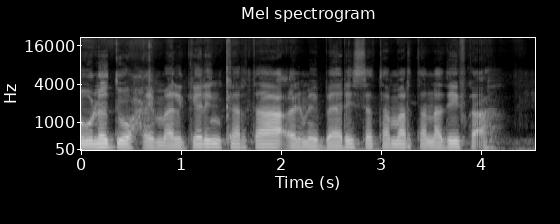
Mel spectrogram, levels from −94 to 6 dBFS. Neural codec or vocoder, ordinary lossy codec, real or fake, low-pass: vocoder, 44.1 kHz, 128 mel bands, Pupu-Vocoder; none; fake; none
